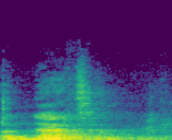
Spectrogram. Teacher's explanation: the letter a at the beginning of anatomy stands for schwa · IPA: əˈnætəmi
